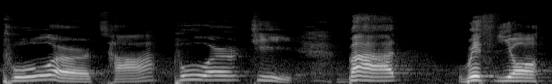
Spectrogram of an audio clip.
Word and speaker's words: Pu'er: In typical Chinese pronunciation, Mandarin pronunciation, it's called Pu'er cha, Pu'er tea. But with your typical intonation, it may become a poor tea.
